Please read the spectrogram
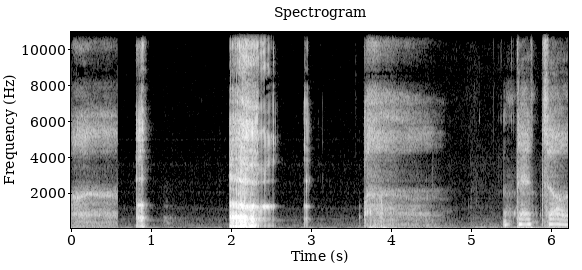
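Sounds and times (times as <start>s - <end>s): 
wet burps: 2.0s - 3.0s
speech: 5.8s - 6.1s.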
